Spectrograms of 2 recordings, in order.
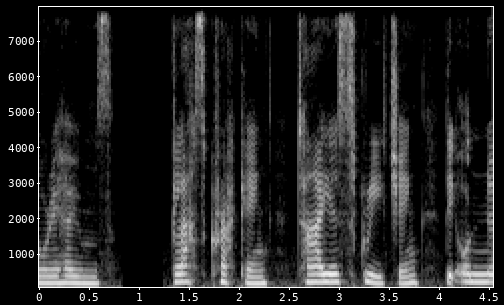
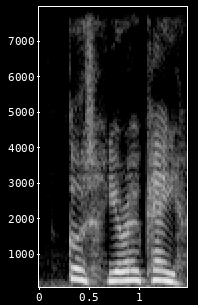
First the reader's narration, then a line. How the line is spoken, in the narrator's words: she panted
